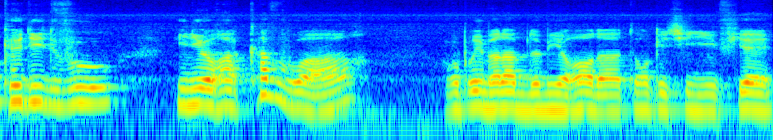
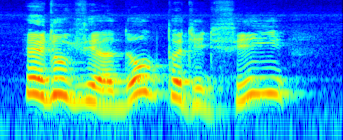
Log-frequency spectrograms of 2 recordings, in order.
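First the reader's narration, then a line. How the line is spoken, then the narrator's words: Angry cry, irritated tenderness. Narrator (French): s'écria-t-elle avec colère, car il s'en fallut peu alors qu'elle me dit des injures, et le tout par tendresse irritée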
